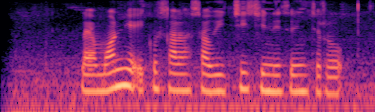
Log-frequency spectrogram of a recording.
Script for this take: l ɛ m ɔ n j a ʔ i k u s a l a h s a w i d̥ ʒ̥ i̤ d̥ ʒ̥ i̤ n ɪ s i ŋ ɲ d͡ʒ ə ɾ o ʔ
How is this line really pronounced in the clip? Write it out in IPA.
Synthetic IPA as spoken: l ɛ m ɔ n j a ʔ i k u s a l a h s a w i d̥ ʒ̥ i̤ d̥ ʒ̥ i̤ n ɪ s ɪ ŋ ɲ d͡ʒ ə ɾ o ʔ

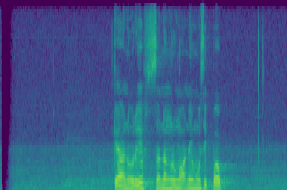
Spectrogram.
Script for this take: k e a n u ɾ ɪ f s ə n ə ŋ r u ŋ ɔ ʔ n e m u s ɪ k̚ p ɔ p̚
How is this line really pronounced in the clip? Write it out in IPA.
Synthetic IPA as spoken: k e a n u ɾ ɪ f s ə n ə ŋ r u ŋ ɔ ʔ n e m u s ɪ k̚ p ɔ p̚

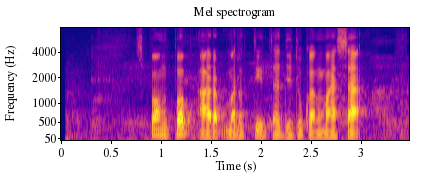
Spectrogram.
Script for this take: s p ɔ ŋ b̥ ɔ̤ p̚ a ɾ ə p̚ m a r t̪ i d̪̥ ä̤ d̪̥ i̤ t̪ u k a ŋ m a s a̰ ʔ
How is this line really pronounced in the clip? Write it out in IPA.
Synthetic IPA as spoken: s p ɔ ŋ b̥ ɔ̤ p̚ a ɾ ə p̚ m ə r t̪ i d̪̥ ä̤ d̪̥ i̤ t̪ u k a ŋ m a s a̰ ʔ

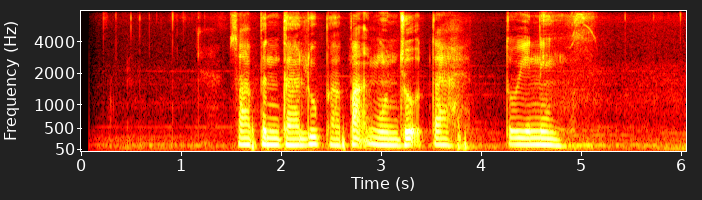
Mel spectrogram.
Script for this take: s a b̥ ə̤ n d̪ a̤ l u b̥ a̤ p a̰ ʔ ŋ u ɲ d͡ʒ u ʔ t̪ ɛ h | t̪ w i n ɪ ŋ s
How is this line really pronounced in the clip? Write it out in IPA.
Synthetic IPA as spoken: s a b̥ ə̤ n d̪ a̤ l u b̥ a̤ p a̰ ʔ ŋ u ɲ d͡ʒ ʊ ʔ t̪ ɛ h | t̪ w i n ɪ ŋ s

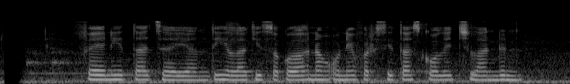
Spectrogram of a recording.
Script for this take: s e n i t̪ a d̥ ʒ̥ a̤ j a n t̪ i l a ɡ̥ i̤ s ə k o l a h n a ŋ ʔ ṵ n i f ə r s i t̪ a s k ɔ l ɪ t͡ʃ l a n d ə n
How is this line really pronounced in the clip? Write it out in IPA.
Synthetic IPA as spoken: f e n i t̪ a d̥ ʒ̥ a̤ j a n t̪ i l a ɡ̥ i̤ s ə k o l a h n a ŋ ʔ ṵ n i f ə r s i t̪ a s k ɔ l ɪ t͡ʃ l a n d ə n

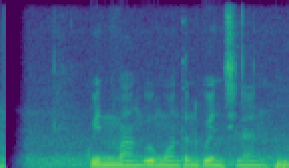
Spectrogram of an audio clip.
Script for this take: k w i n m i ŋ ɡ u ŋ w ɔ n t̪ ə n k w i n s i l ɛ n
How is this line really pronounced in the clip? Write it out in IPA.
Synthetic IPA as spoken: k w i n m a ŋ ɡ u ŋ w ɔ n t̪ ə n k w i n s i l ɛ n

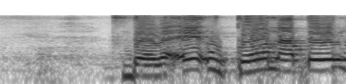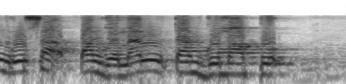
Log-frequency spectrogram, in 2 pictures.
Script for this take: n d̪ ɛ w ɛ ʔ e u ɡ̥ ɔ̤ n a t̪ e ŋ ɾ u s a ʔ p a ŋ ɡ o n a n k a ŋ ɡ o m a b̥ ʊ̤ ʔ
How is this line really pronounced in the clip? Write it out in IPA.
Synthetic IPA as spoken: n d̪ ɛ w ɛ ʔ e u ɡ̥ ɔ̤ n a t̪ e ŋ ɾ u s a ʔ p a ŋ ɡ o n a n k a ŋ ɡ o m a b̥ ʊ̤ ʔ

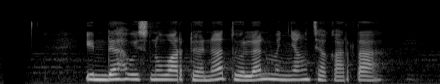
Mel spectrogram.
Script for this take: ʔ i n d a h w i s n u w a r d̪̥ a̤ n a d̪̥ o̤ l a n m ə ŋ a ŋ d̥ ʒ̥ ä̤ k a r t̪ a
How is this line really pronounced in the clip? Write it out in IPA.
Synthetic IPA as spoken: ʔ i n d a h w i s n u w a r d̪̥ a̤ n a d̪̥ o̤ l a n m ə ɲ a ŋ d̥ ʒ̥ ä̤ k a r t̪ a

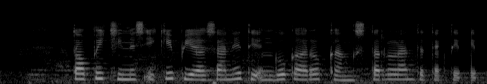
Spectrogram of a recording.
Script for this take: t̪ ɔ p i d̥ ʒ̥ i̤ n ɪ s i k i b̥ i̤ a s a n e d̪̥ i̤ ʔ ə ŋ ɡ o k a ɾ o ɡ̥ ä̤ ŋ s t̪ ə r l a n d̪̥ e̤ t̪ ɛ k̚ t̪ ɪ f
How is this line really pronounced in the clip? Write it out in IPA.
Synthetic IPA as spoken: t̪ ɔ p i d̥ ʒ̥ i̤ n ɪ s i k i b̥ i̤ a s a n e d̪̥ i̤ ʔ ə ŋ ɡ o k a ɾ o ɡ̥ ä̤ ŋ s t̪ ə r l a n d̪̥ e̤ t̪ ɛ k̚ t̪ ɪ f

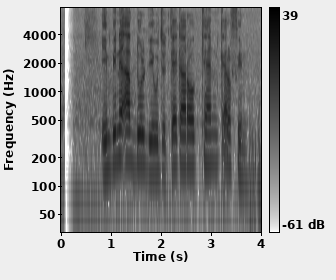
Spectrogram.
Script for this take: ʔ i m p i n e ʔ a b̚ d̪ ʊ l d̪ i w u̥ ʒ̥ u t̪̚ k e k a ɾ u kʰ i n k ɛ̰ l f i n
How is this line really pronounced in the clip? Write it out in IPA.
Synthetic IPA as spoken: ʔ i m p i n e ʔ a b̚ d̪ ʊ l d̪ i w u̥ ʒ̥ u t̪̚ k e k a ɾ o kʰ ɛ n k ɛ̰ l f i n

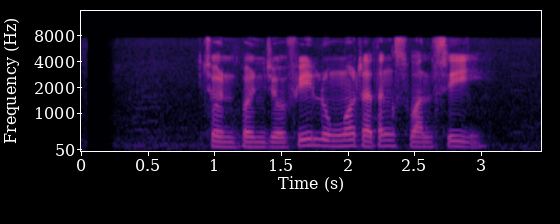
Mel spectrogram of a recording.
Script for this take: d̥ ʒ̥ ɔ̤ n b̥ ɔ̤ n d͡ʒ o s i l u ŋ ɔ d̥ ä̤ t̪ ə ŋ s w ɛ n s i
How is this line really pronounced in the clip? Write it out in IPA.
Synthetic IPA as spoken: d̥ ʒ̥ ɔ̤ n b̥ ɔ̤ n d͡ʒ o f i l u ŋ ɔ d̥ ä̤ t̪ ə ŋ s w a n s i

